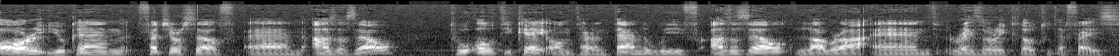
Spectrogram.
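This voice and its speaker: In a plain, everyday voice, a man talks at a medium pitch with ordinary pitch variation. His pace is fairly slow. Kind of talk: casual discussion.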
